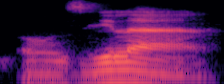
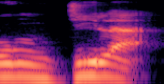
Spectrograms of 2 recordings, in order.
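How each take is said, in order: First: The middle consonant is a z sound. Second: The middle consonant is a j sound. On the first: The speaker calls it right. "Tapi kita zai" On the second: The speaker calls it wrong. "kalau ungjila itu huruf jim seperti ini"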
